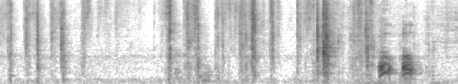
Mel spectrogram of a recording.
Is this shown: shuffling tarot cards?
yes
